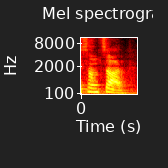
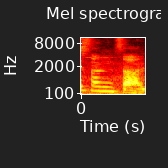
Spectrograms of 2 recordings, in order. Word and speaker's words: संसार: अगर स्पर्श व्यंजन से हट करके कोई भी वर्ण हो तो उसका उच्चारण न में ही होता है। आप यहां देखिए, संसार है, संसार, स के ऊपर बिंदु है, इसके बाद ये क्या दिख रहा है? स। क्या कवर्ग, चवर, टवर, तवर पवर्ग में आता? नहीं आता। तो इसका उच्चारण न में होगा, तो इसको हम लोग क्या बोलते हैं? संसार।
